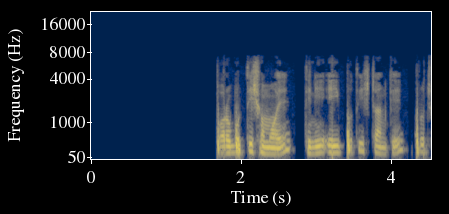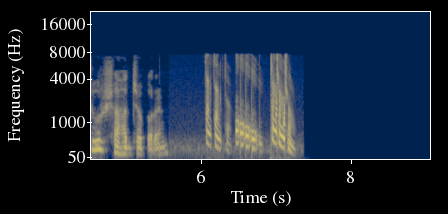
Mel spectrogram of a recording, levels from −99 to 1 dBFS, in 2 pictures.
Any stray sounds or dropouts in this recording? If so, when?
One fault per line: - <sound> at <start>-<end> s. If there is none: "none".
- chirp at 6.0-7.3 s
